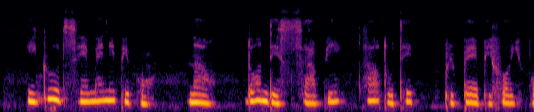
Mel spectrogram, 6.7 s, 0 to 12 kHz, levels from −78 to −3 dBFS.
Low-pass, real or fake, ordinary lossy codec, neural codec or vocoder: 10.8 kHz; fake; Opus, 32 kbps; vocoder, 44.1 kHz, 128 mel bands, Pupu-Vocoder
